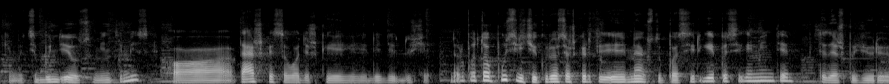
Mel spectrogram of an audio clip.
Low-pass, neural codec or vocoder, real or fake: 14.4 kHz; vocoder, 44.1 kHz, 128 mel bands every 256 samples, BigVGAN v2; fake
